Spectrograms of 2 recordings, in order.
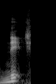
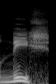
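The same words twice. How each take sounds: First: The word has an American pronunciation. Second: The word has a British pronunciation. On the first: "in America, they call it" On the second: "as they as they say in England or in the United Kingdom and Australia"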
